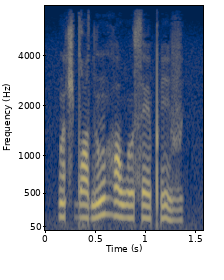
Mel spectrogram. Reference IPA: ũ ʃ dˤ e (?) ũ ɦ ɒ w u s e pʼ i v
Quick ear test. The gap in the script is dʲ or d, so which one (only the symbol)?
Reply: d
